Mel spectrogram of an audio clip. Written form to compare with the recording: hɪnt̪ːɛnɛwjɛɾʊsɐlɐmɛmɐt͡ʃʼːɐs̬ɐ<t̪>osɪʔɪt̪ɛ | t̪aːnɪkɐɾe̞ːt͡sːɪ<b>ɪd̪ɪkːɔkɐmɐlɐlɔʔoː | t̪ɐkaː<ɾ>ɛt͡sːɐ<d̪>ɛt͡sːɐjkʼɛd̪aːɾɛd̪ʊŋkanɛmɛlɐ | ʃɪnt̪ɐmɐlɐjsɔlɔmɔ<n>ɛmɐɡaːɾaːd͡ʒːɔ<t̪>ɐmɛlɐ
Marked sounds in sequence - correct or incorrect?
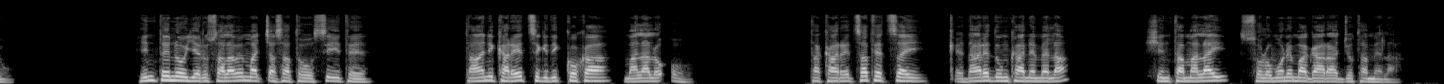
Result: correct, incorrect: ɡ, correct, incorrect: t̪, correct, correct

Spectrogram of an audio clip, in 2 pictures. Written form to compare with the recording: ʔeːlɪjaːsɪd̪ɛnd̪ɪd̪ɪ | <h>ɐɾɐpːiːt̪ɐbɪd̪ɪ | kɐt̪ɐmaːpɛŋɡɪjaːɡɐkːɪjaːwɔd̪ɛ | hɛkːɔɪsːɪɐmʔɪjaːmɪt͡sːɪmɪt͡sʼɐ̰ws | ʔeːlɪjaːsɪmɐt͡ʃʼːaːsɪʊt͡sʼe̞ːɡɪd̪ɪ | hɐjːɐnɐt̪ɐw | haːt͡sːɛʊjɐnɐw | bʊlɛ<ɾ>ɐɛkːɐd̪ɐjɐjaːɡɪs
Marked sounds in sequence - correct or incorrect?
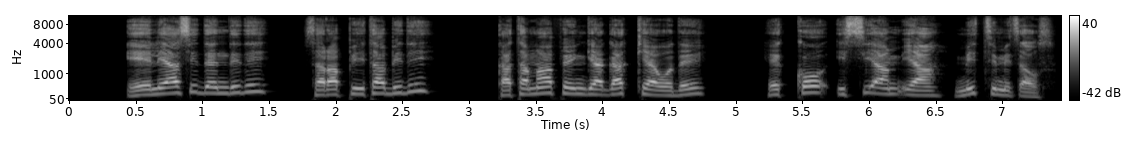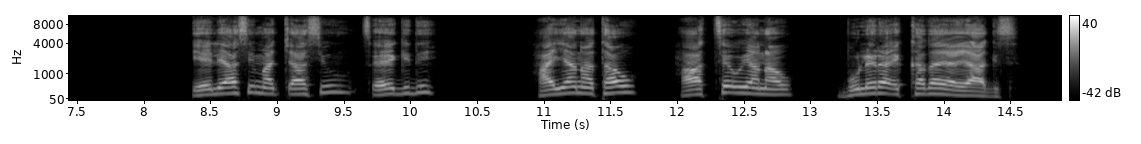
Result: incorrect: s, correct

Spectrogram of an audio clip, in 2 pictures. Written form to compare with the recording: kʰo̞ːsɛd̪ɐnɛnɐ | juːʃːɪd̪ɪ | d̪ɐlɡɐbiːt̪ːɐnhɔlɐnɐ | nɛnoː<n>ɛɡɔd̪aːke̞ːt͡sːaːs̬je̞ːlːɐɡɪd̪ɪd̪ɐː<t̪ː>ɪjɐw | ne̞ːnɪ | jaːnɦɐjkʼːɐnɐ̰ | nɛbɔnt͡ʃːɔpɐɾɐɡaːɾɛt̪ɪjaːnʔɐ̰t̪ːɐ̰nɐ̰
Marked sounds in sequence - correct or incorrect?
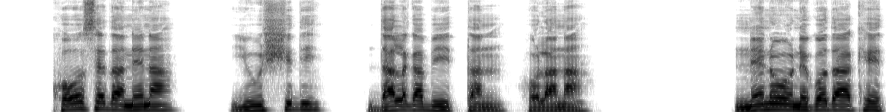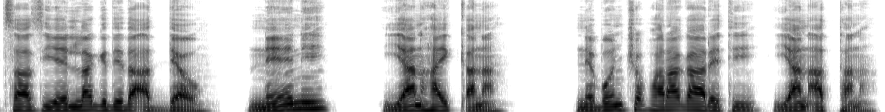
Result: correct, incorrect: d̪ː

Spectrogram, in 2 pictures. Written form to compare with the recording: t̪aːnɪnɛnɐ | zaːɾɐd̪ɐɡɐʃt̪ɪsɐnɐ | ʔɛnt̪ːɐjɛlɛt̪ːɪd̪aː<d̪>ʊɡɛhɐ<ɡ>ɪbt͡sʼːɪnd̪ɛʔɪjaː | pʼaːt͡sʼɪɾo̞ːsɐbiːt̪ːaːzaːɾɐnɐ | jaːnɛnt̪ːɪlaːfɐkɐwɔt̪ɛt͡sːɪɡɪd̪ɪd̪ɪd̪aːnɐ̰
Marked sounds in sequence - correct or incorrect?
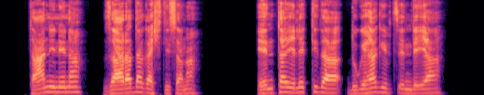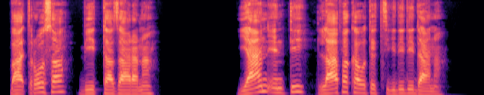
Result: correct, correct

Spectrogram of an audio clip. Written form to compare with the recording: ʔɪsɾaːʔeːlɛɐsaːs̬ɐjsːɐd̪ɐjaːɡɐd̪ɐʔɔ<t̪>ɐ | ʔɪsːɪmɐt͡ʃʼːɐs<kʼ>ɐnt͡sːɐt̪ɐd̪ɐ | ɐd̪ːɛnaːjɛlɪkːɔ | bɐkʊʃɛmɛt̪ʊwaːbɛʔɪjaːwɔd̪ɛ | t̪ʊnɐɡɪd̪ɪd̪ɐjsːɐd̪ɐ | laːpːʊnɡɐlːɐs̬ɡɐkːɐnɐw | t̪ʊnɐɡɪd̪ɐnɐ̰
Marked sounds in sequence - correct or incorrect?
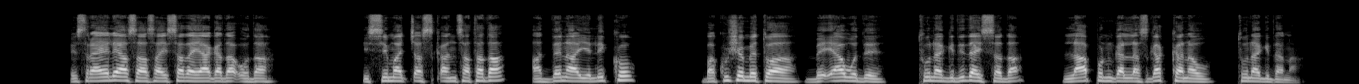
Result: incorrect: d̪, correct

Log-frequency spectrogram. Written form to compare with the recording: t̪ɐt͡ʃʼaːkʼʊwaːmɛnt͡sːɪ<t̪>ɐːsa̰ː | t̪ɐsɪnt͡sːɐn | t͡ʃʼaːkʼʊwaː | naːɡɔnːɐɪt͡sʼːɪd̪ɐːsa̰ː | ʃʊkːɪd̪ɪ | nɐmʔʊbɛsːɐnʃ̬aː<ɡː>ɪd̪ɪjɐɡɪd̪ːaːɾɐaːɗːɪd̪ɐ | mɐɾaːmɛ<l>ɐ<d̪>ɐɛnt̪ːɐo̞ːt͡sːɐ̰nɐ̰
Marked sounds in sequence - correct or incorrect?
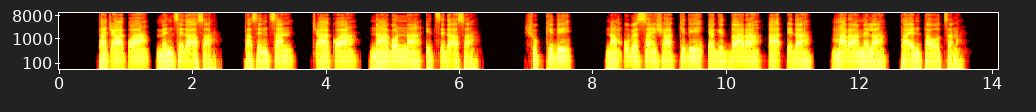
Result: incorrect: d̪, incorrect: kː, correct, incorrect: t̪

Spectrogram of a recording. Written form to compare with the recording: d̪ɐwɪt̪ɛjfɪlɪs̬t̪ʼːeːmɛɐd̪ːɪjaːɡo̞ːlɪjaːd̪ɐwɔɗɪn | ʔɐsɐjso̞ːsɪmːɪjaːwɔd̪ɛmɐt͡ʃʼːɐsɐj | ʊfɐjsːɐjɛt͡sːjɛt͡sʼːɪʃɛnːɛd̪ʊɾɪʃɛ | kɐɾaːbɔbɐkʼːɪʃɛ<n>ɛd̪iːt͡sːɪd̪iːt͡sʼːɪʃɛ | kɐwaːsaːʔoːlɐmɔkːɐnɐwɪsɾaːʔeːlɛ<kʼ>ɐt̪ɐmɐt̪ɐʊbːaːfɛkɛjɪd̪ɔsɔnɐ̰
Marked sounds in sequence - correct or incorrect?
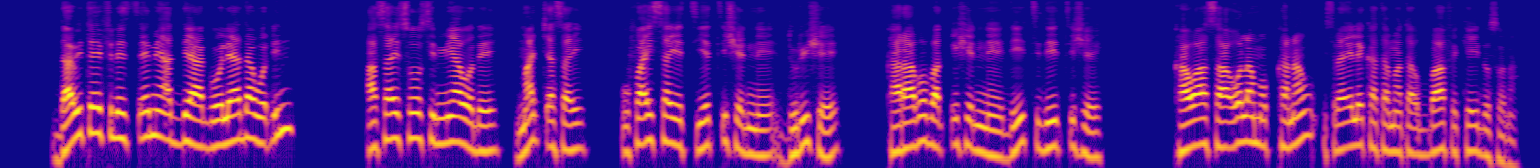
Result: incorrect: nː, incorrect: k

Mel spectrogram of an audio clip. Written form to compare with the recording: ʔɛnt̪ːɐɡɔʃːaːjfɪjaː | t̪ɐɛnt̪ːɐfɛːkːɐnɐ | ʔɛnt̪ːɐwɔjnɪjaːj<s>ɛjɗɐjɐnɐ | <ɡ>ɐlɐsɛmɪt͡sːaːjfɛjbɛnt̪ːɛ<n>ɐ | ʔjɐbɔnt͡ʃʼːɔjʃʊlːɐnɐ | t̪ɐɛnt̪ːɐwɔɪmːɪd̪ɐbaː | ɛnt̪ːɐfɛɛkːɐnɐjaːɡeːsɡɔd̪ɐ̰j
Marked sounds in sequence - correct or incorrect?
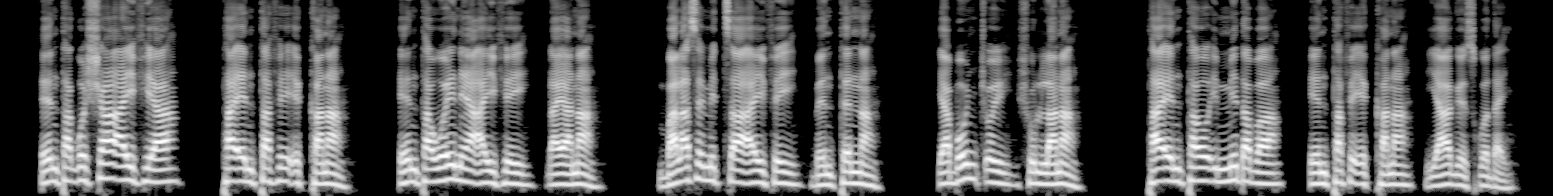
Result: incorrect: f, incorrect: b, incorrect: nː

